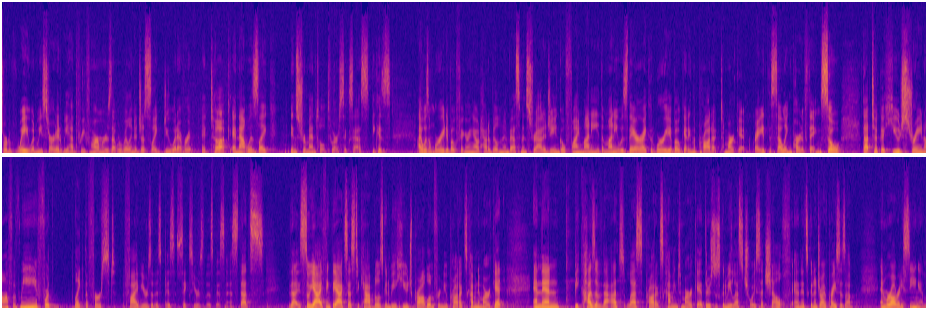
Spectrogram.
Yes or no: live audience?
yes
